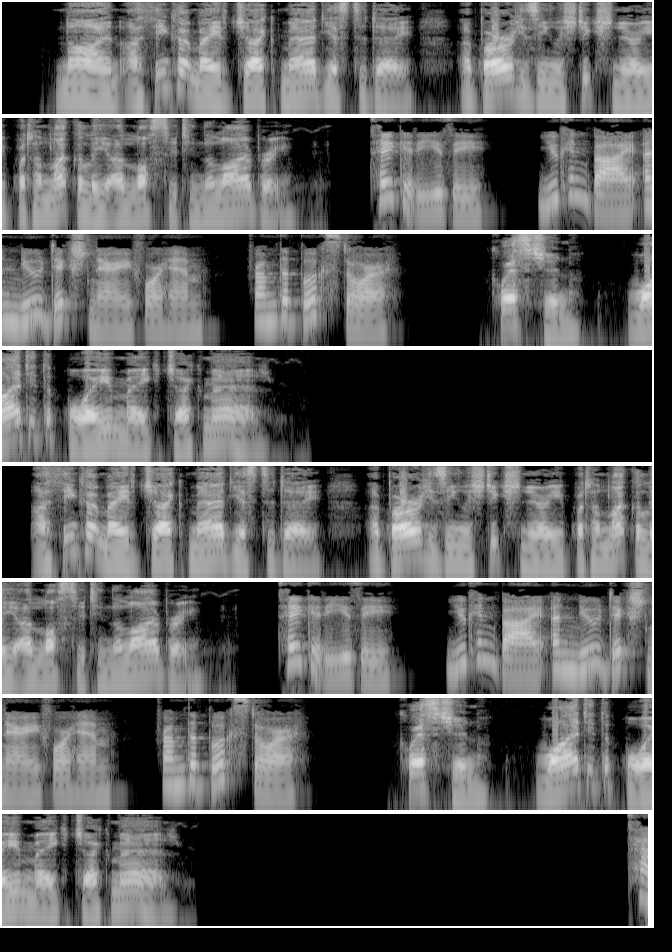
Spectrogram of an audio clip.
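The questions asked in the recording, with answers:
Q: why did the boy make Jack mad?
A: He lost Jack's English dictionary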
